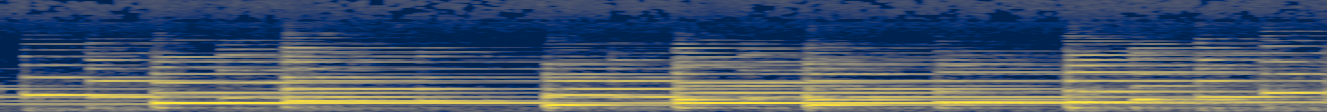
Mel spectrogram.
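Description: Background piano music: a slow, gentle melody, a new note or chord struck about every two-thirds of a second and left to ring.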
